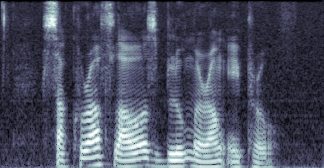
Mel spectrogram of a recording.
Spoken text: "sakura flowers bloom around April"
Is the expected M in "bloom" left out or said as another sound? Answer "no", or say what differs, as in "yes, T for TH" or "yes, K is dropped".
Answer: no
